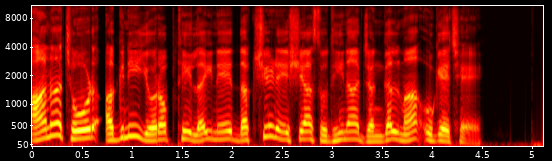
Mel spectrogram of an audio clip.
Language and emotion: Gujarati, neutral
